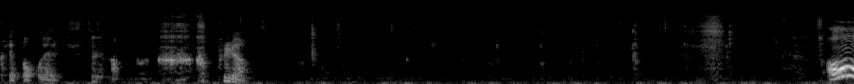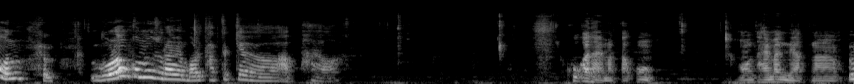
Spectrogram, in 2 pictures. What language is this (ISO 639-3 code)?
kor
